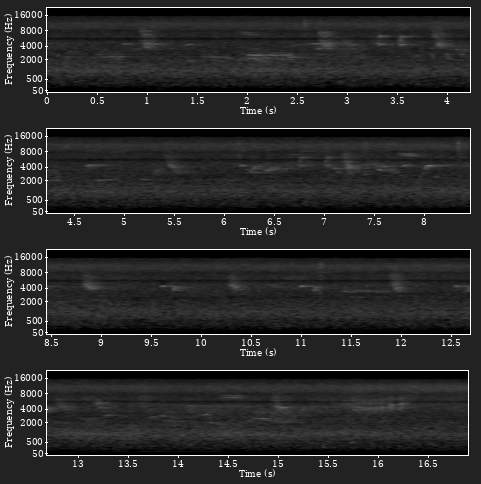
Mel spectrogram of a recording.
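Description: Small birds chirping repeatedly with short, high calls over a steady rushing background noise.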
